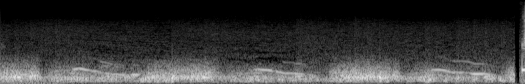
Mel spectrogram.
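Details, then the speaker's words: Stethoscope lung sounds during an asthma attack: high, musical whistling tones sliding downward through each breath; asthmatic wheeze. "这是哮喘发作时的哮鸣"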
